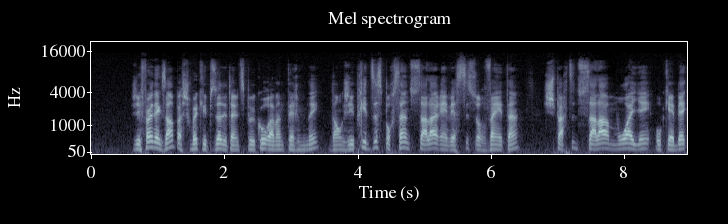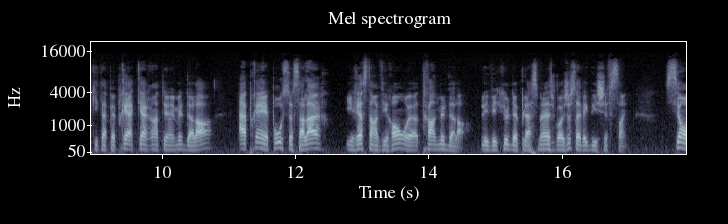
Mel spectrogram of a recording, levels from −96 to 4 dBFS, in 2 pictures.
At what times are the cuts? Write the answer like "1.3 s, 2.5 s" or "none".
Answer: 14.8 s, 15.8 s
